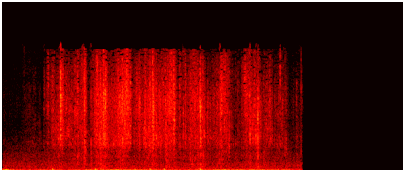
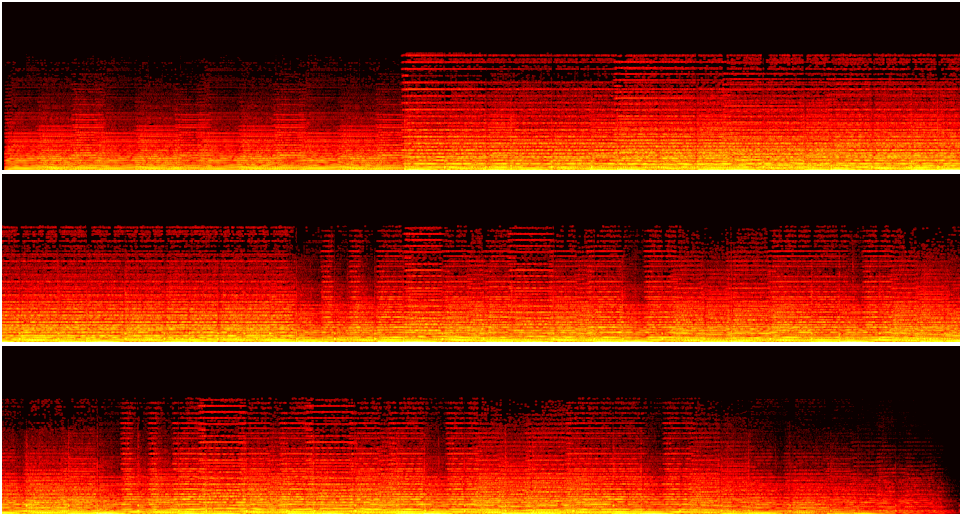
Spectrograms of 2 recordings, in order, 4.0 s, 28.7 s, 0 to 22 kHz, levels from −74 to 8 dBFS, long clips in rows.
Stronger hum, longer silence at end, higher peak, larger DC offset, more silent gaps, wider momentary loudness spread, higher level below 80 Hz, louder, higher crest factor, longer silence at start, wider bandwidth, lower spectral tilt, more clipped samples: neither; first, 1 s vs 0.2 s; second, -8 dBFS vs 0 dBFS; neither; neither; first, 13 LU vs 6 LU; first, -38 dBFS vs -46 dBFS; second, -30 LUFS vs -13 LUFS; first, 24 dB vs 12 dB; about the same, 0 s vs 0 s; about the same, 17 kHz vs 15.5 kHz; second, -1.5 dB/octave vs -5.5 dB/octave; neither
